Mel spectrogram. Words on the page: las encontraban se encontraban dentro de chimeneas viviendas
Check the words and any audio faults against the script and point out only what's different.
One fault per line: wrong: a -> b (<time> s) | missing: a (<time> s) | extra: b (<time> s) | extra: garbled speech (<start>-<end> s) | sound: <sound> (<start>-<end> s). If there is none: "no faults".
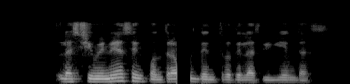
wrong: encontraban -> chimeneas (0.8 s)
sound: dropout (1.8-1.9 s)
wrong: chimeneas -> las (2.4 s)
